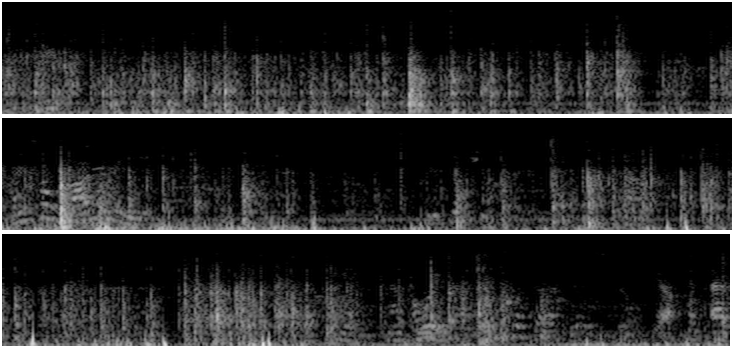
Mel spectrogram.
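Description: Metal spoons stirring and scraping a thick glue mixture in plastic tubs, clicking and knocking irregularly against the sides and bottoms, with a few louder knocks.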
